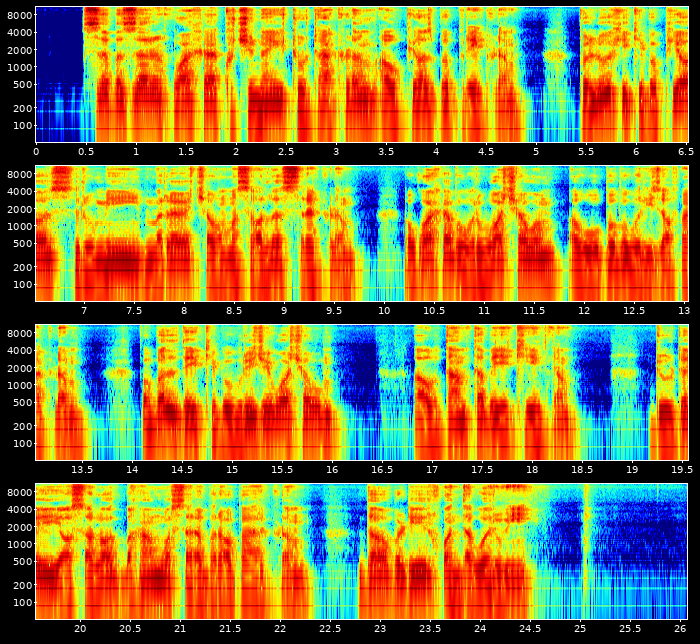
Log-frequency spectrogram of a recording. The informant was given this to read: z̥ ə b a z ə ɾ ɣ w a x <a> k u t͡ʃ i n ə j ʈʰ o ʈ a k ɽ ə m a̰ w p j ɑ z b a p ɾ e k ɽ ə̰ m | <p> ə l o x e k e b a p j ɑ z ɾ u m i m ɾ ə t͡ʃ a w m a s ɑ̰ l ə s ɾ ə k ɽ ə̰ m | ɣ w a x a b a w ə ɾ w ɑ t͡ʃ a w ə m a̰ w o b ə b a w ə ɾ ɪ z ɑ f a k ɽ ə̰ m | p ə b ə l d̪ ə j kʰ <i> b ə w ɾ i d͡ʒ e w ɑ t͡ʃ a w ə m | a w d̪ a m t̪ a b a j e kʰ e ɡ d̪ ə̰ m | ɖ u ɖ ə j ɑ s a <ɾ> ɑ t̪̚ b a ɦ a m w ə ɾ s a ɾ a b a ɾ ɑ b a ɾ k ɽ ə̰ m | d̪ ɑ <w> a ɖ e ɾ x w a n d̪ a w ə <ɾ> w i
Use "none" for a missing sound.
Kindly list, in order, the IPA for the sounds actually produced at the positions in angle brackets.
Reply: a, p, e, l, b, ɾ

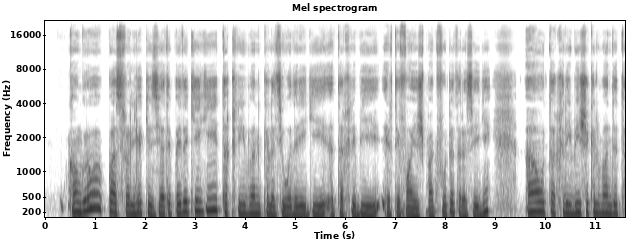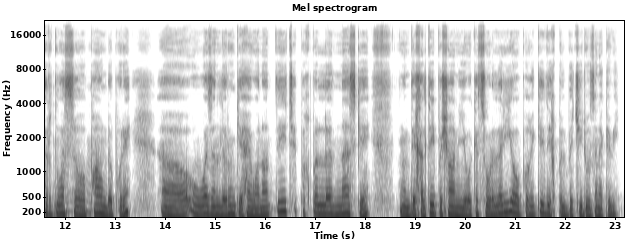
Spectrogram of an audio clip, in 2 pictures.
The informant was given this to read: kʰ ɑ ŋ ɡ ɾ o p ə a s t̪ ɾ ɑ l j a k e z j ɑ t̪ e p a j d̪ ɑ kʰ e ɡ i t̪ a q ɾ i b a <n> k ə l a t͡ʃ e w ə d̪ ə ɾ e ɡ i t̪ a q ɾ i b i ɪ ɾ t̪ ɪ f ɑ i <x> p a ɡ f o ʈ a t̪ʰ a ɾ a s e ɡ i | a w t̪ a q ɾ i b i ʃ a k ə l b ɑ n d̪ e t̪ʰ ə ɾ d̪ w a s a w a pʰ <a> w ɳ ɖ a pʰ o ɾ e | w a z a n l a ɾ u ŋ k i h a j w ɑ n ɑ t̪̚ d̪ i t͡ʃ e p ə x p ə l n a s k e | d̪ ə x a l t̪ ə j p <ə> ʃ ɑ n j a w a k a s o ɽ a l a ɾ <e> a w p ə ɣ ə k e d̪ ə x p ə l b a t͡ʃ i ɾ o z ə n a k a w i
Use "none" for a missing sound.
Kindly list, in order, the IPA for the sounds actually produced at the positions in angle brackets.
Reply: n, ʃ, a, ə, i

